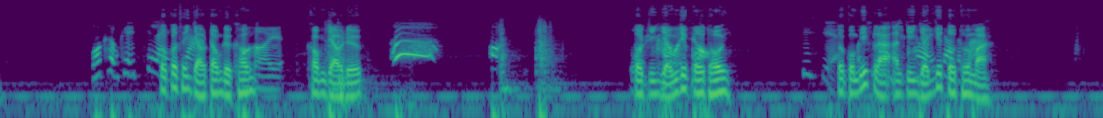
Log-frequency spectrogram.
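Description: A young woman exclaims with animation.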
